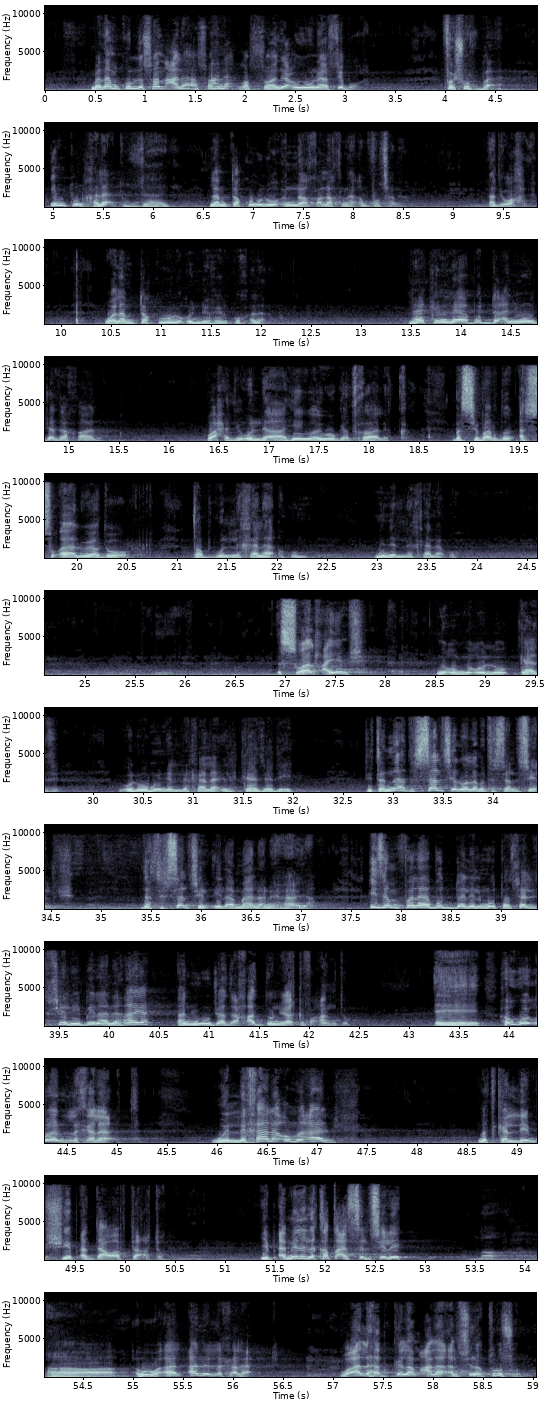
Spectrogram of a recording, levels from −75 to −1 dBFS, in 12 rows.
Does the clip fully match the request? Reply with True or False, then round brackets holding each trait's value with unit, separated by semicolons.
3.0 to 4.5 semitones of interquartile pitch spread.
False (4.9 semitones)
